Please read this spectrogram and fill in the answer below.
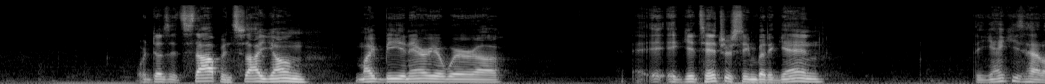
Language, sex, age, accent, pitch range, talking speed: English, male, 20-39, American, 105-125 Hz, 125 wpm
